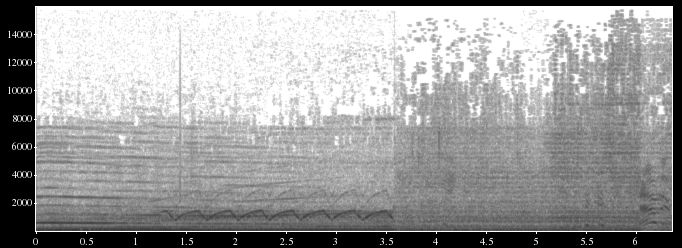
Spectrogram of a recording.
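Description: Fire engine sirens with a low engine rumble underneath. A slow wailing siren rises and falls throughout, and a faster yelping siren sweeps about three to four times a second. The rumble and the yelp stop about three and a half seconds in, leaving a quieter wail.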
